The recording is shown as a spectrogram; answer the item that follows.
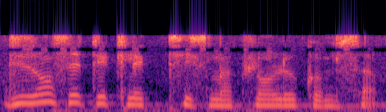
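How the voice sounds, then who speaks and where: A woman's voice: deep voice, fairly quick. A woman hosting a radio interview, probing and pressing her guest with follow-up questions. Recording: dull lo-fi radio broadcast with faint hiss.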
